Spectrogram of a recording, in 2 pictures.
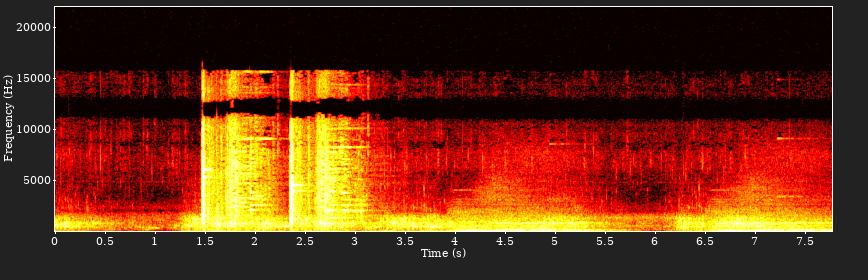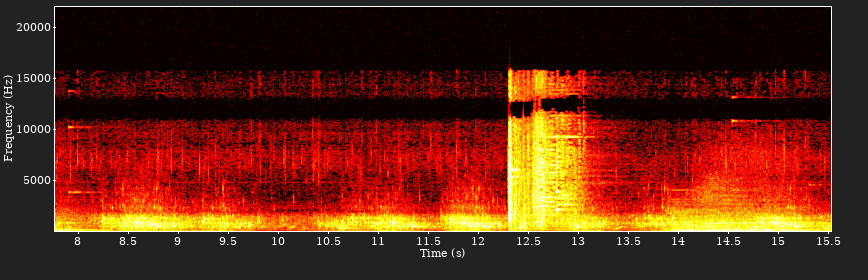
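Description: Water swooshes in slow surges as a diver swims underwater.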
